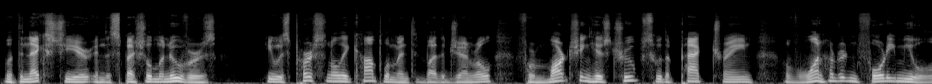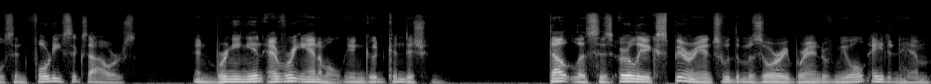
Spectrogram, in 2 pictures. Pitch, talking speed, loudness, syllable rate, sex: 115 Hz, 165 wpm, -21 LUFS, 5.2 syllables/s, male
